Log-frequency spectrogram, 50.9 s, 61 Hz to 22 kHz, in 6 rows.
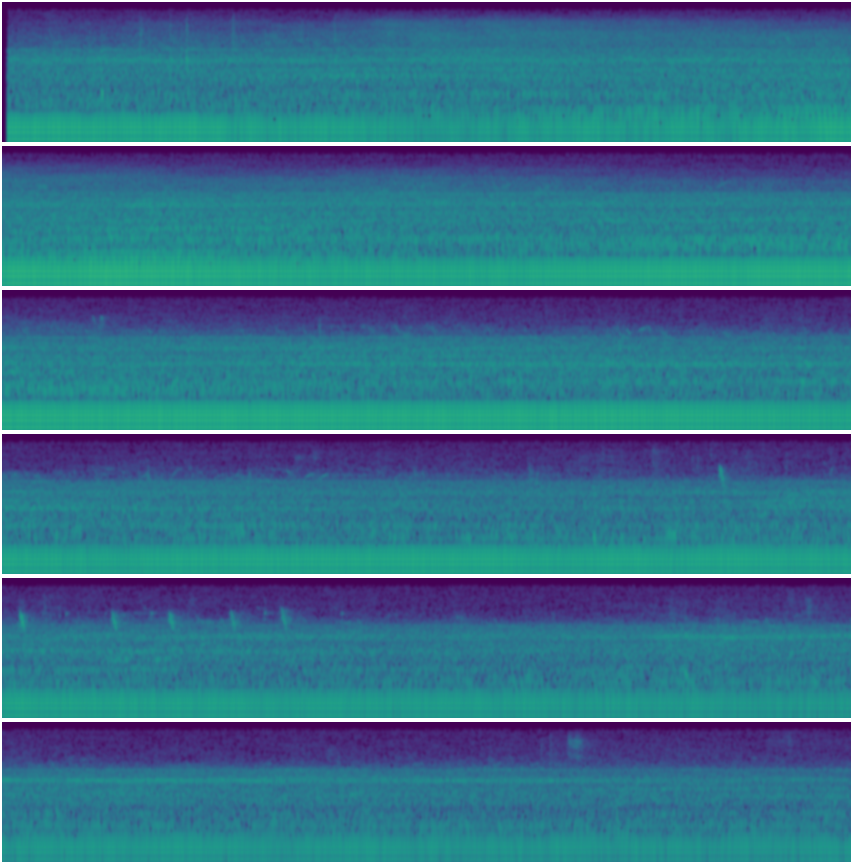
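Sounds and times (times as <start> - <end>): low mechanical drone: 0.0 - 50.9.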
